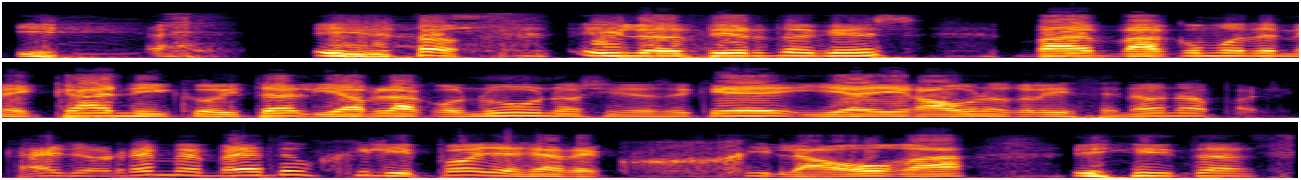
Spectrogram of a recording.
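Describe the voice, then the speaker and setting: A man hosting a casual panel chat, animated, stammering and repeating words as he steers the talk. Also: on the high side, fairly quick, no room sound. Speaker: podcast host.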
